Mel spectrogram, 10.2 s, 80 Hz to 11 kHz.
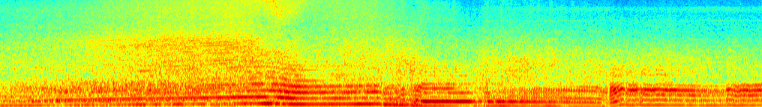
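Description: BMW E30 M3's S14 four-cylinder engine revved hard, its pitch climbing for nearly four seconds, then falling in steps, with a sharp dip and recovery about eight seconds in.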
